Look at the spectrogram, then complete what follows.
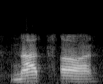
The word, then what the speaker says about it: natsar: Natsar, some say natsar.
